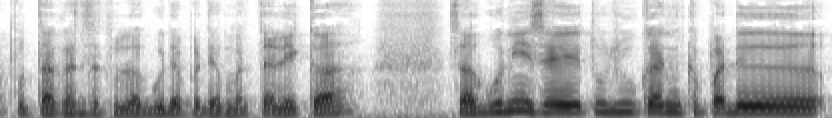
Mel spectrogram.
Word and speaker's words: Metallica: Pronunciation dia kena betul eh. Metallica, bukan Metallica, bukan eh. Mak-mak Melayu suka cakap Metallica, Metallica. Salah. Dia punya pronunciation is Metallica. Dia nak kena ikut American slang sikit. Cakap lagi sekali sama dengan saya, Metallica. Tu cara sebutan yang betul.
